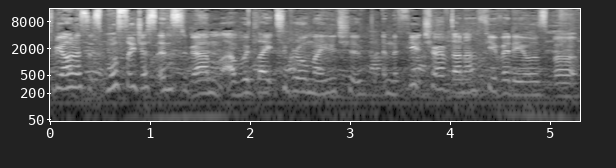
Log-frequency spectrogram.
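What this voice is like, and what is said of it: Scottish accent. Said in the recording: “I hate my accent ... It's so beautiful. Everyone loves it. I've always had a thing for a Scottish accent”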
